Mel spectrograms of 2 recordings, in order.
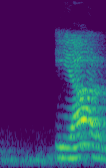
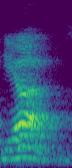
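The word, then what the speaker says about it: heir: আর একটা হয় h দিয়ে দেখো, h e i r, the proper pronunciation is air, not hair, so an air.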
